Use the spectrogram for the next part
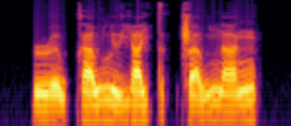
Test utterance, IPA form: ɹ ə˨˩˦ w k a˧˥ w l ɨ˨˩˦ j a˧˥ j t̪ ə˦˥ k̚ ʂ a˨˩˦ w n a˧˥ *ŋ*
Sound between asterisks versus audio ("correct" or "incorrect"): correct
